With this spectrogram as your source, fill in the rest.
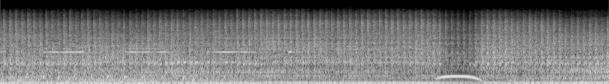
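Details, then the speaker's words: Cummins QSB 4.5L diesel started to drive off trailer; heavy diesel clatter with hard metallic knocking throughout, sounds like it's about to throw a rod; severe engine knock, suspected bottom-end bearing failure. "bad sound sounds like it's about to throw a rod from what i hear which ain't good"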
